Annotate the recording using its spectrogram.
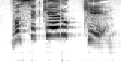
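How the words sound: It is said in a rude, disapproving tone.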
